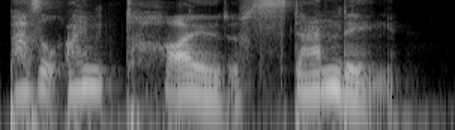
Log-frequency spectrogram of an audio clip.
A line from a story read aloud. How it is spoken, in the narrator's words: cried Dorian Gray suddenly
